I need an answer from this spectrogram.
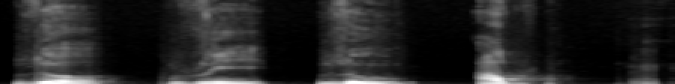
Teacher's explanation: Zo niku tadi ujung lidah menempel di ujung gigi depan. Zo. Kemudian bibirnya di mecucuke.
